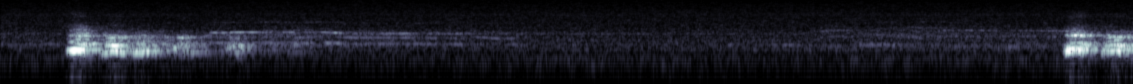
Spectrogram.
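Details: Domestic dog barking at night: a burst of loud, harsh barks near the start trailing into fainter, drawn-out tonal whines, a long quiet stretch, then another sharp bark bout at the very end.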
